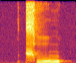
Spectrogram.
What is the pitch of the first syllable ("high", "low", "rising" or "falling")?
low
